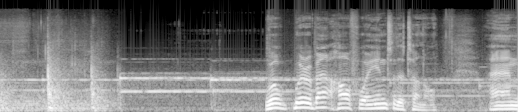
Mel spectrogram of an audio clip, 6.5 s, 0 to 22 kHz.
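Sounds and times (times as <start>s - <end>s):
door banging shut: 0.0s - 1.6s
speech: 3.3s - 6.4s.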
